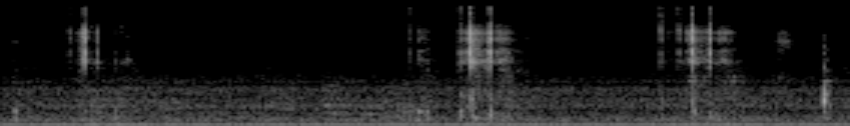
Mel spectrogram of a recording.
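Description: Sharp computer mouse clicks come in small clusters of two or three, close and crisp over a quiet room hum.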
